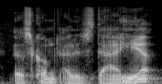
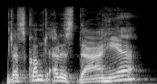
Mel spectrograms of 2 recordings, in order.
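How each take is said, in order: First: Said in the usual way. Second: Hoch, lauter und bestimmt, „kommt“ betont; streng. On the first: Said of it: "sagte Puh verärgert". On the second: Acted. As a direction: streng wie ein Lehrer zurechtweisend. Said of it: "sagte Kaninchen streng". (Kaninchen weist Puh streng zurecht)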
